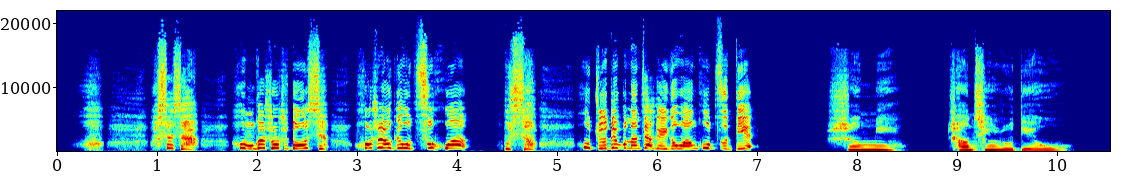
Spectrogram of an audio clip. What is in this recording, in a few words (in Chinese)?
女 播 声展 全声线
